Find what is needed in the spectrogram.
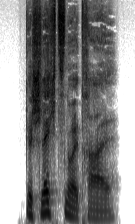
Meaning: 1. androgynous 2. gender-neutral, unisex
- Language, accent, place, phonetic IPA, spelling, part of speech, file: German, Germany, Berlin, [ɡəˈʃlɛçt͡snɔɪ̯ˌtʁaːl], geschlechtsneutral, adjective, De-geschlechtsneutral.ogg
